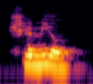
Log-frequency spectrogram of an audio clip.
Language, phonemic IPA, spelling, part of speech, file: Dutch, /ʃləˈmil/, schlemiel, noun, Nl-schlemiel.ogg
- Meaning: schlemiel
